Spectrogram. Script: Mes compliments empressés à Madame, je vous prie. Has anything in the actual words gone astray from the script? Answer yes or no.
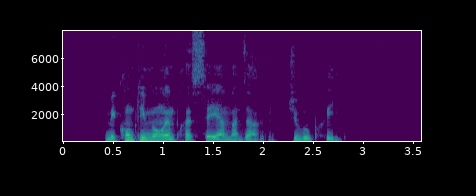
no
